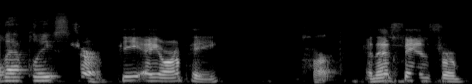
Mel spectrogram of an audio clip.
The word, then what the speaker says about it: PARP: Did you say PARP inhibitors? PARP inhibitors. So there are a variety. Can you spell that? Spell that, please. Sure. P-A-R-P.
